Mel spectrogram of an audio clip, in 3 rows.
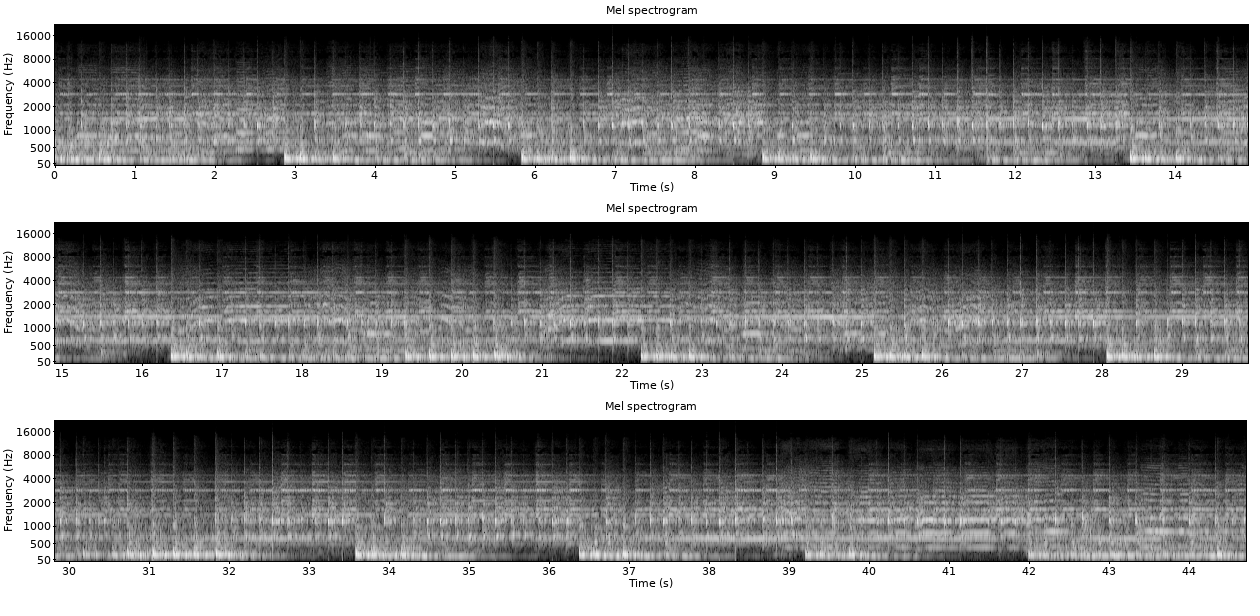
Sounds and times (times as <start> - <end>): Trumpet: 0.0 - 10.5, 13.4 - 27.4, 38.7 - 44.7
Traditional music: 0.0 - 44.7.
